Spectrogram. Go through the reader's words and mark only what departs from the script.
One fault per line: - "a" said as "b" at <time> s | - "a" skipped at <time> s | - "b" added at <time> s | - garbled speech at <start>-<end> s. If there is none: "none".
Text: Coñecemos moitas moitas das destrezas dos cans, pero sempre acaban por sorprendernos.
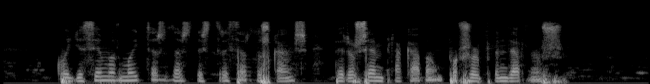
- "moitas" skipped at 1.6 s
